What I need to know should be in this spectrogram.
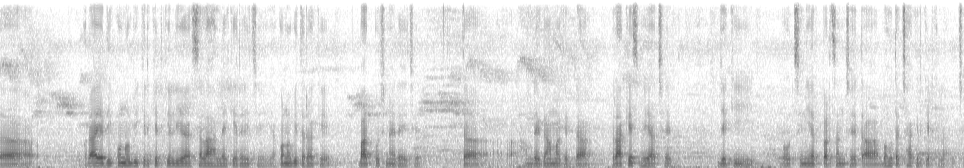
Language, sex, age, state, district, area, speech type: Maithili, male, 18-30, Bihar, Supaul, urban, spontaneous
